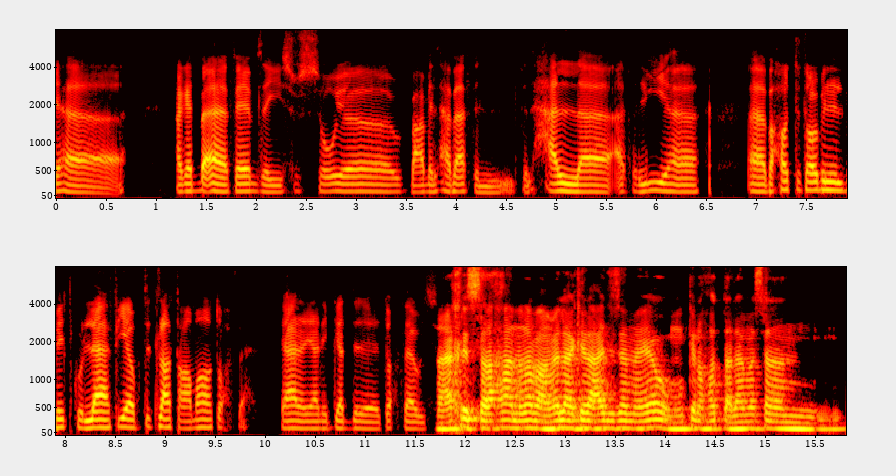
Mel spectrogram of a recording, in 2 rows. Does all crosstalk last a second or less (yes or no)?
yes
